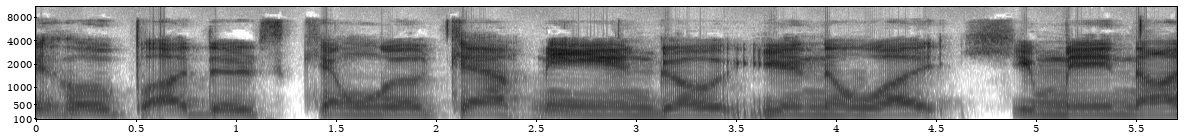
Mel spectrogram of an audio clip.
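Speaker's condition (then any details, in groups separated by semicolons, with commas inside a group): Cerebral palsy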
